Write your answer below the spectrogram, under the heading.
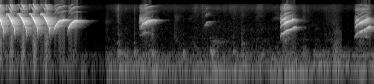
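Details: Training song for young canaries: a burst of rapid repeated downward-sweeping whistles, then silence broken by single isolated chirps spaced a few seconds apart.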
